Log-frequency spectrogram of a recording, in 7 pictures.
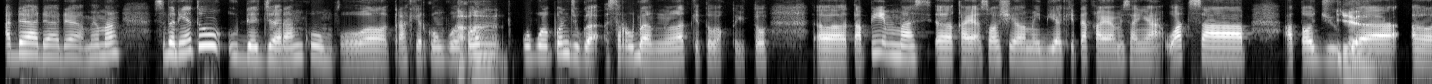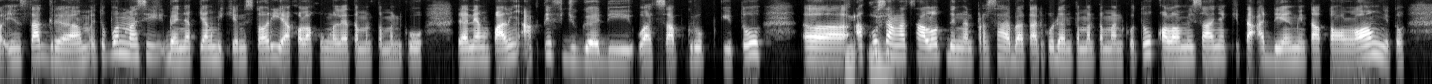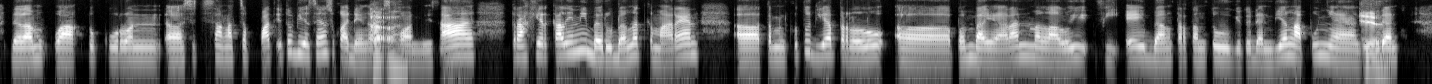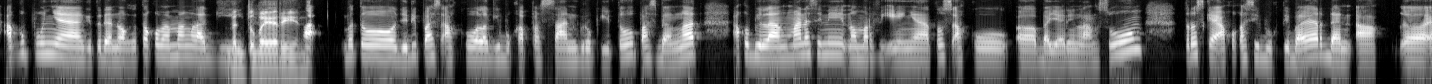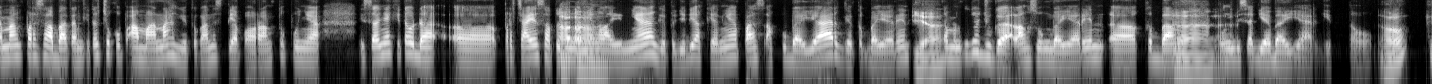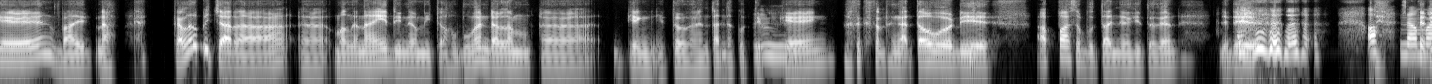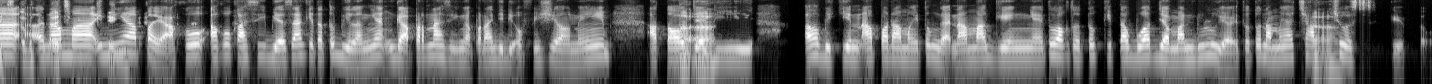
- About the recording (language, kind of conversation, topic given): Indonesian, podcast, Apa pengalaman paling seru saat kamu ngumpul bareng teman-teman waktu masih sekolah?
- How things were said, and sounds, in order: in English: "story"; in English: "VA"; tapping; in English: "VA-nya"; laugh; laughing while speaking: "karena nggak tahu"; chuckle; laugh; chuckle; laughing while speaking: "jadi sebut aja geng"; chuckle; in English: "official name"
